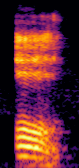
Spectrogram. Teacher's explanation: So your tongue is going to be closer to the middle than the front.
